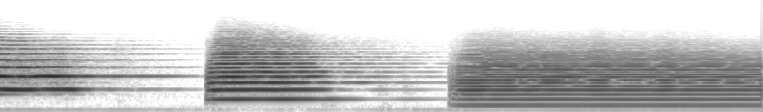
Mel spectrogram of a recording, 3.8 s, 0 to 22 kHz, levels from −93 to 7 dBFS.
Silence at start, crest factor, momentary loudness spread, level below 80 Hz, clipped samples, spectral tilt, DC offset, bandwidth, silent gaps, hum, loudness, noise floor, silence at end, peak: 0 s; 18 dB; 14 LU; -66 dBFS; under 0.1%; -3.5 dB/octave; under 0.1%; 8.4 kHz; none; none; -18 LUFS; -44 dBFS; 0 s; -2 dBFS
